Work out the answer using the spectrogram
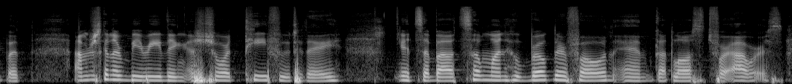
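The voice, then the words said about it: Lower, subdued voice. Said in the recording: “My voice is a little lower because I'm saving my air because our whole capital region is uh, affected by some volcanic air”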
